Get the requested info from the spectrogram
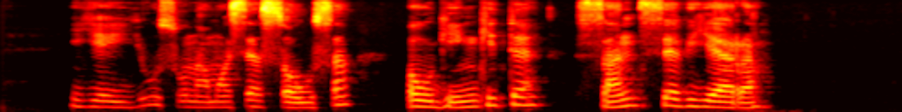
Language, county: Lithuanian, Panevėžys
